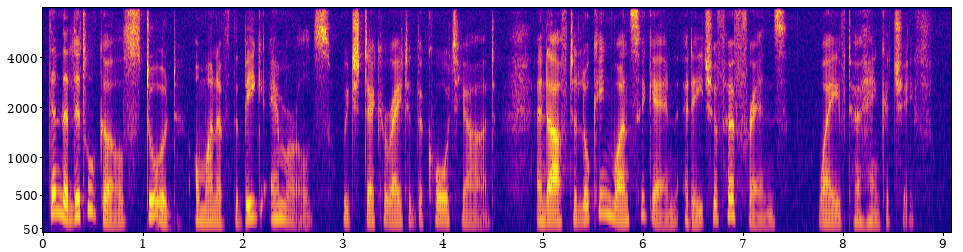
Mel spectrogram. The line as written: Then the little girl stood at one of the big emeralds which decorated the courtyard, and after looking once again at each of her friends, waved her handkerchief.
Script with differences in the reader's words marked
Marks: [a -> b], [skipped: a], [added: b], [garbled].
Then the little girl stood [at -> on] one of the big emeralds which decorated the courtyard, and after looking once again at each of her friends, waved her handkerchief.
